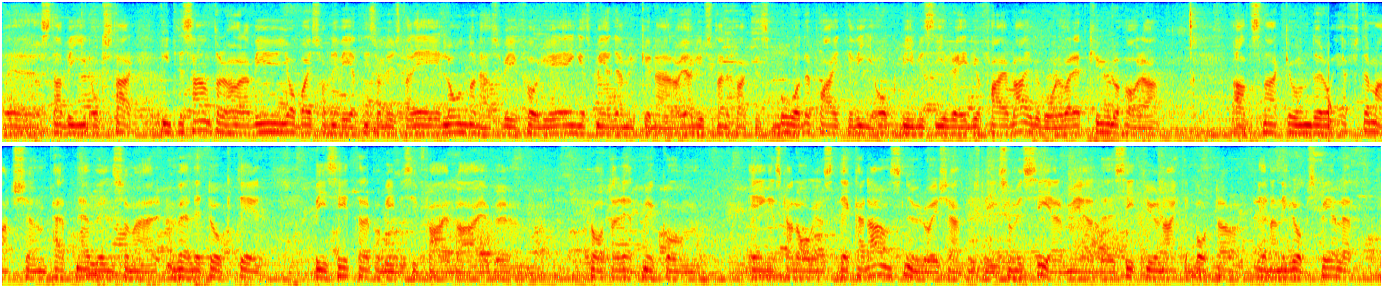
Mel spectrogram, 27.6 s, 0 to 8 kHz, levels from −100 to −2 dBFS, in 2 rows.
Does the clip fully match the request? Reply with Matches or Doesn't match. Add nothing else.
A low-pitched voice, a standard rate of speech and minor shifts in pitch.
Matches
